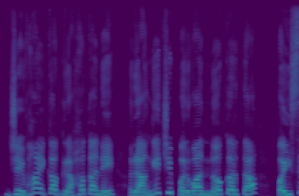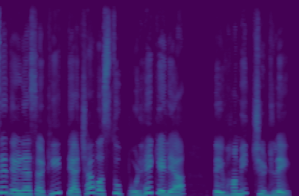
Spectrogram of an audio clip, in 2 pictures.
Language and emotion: Marathi, angry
